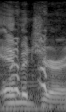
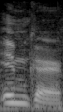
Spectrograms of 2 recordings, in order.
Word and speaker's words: Imgur: Well, I usually would say Imager, and people are like, no, it's Imgur.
